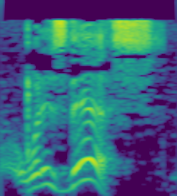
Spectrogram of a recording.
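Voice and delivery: high, drawn-out baffled question; slow, incredulous rise in pitch; bewildered disbelief. Acted. Visitor bewildered by church fight.

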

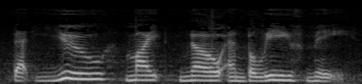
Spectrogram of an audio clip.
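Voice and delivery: YOU drawn out, then slow spaced words; solemn, deliberate weight on "you"; stress on YOU. Retold or imitated. God's words quoted with deliberate emphasis.

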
